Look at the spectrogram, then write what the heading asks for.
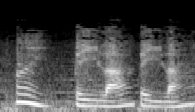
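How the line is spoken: Sighing. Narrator (Vietnamese): Hư Trúc thở dài nói

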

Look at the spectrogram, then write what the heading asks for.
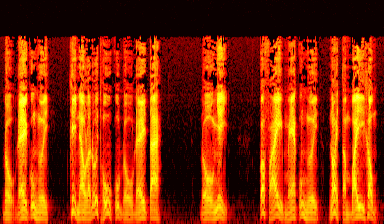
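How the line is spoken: Smiling. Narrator (Vietnamese): Bạch Tự Tại mỉm cười nói

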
